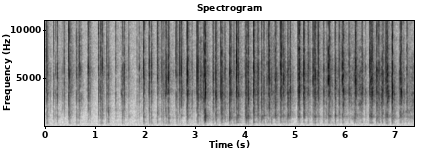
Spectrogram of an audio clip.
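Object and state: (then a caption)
Aluminum laptop lid. Long nails tap quickly on the lid of a closed silver aluminum laptop, making a fast, uneven stream of sharp, dry clicks. The taps are bright and thin with no low end, and each dies away almost instantly.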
